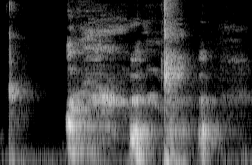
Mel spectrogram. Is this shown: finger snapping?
yes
